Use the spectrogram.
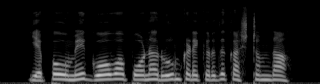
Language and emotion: Tamil, sad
